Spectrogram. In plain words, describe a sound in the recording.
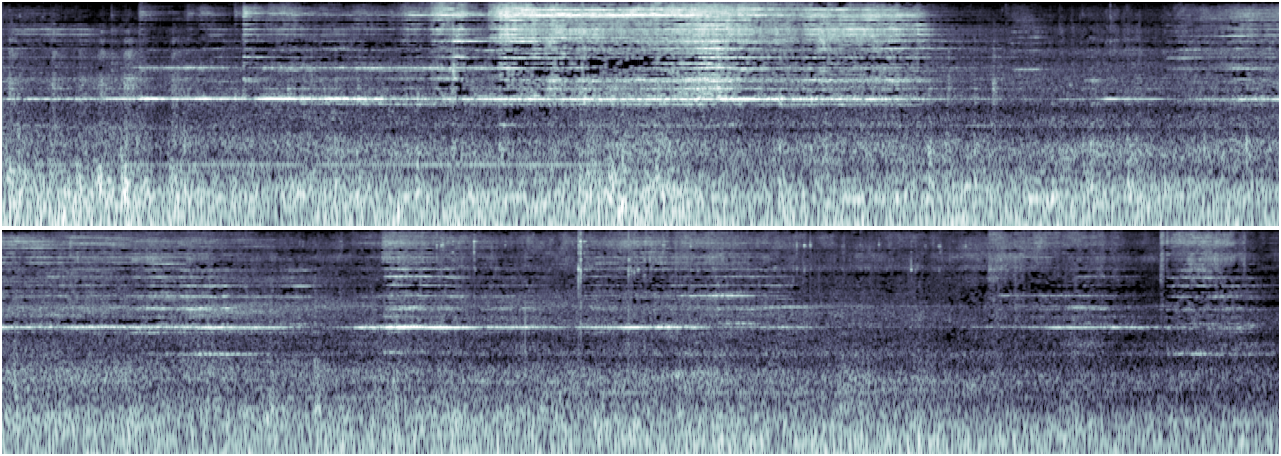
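Steel wheels squeal on the rails.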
